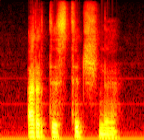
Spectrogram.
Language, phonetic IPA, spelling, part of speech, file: Polish, [ˌartɨˈstɨt͡ʃnɨ], artystyczny, adjective, Pl-artystyczny.ogg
